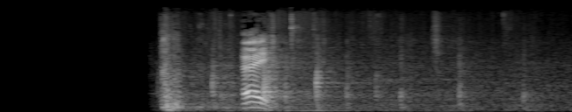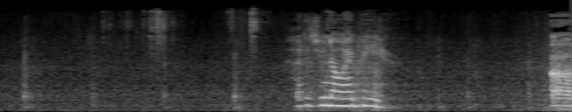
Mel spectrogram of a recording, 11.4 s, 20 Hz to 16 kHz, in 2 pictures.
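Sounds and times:
back door opening or shutting: 1.6 - 3.5
speech: 2.4 - 2.9, 8.8 - 9.7, 11.2 - 11.4.

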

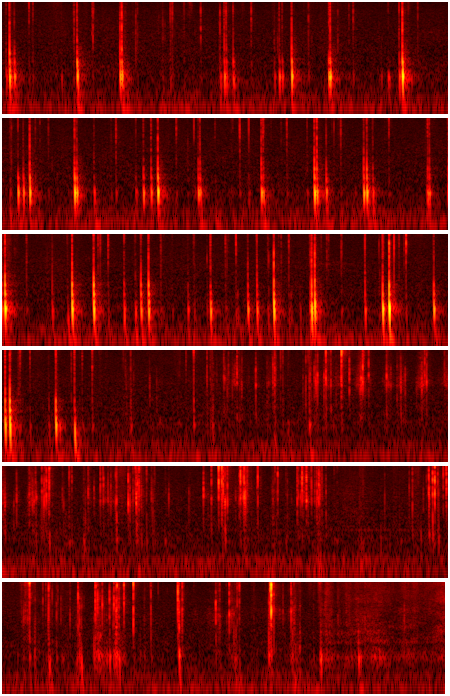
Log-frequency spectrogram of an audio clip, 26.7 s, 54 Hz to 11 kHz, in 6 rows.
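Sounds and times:
fingers tapping on a book cover: 0.0 - 14.4
book cover crinkling: 15.5 - 21.2, 21.9 - 26.7.

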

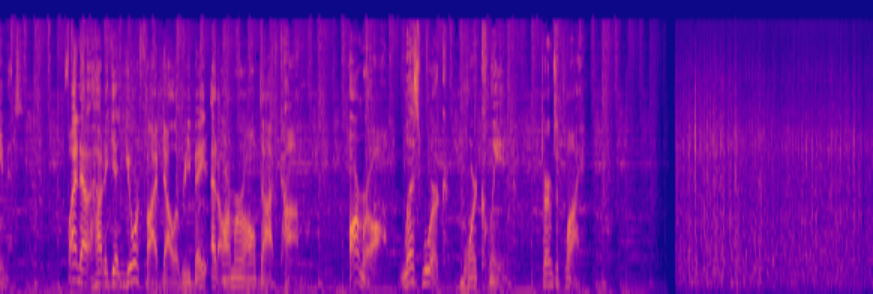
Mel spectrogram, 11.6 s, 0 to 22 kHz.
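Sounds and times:
music: 0.0 - 9.0
speech: 0.9 - 7.9
rain pattering on a car windshield: 9.0 - 11.6.

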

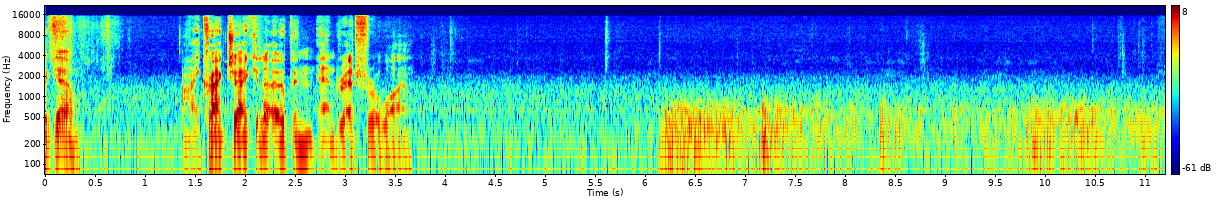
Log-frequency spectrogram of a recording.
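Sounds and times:
speech: 0.0 - 0.4, 1.4 - 3.8
thunderstorm with heavy low thunder during a passenger flight: 6.1 - 11.1.

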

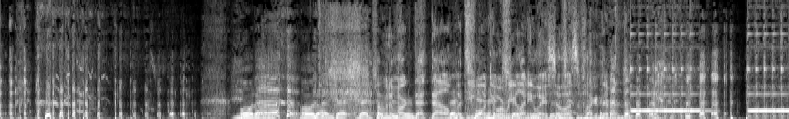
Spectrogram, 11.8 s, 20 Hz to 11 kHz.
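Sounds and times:
laughter: 0.0 - 6.2, 6.8 - 11.2
speech: 3.6 - 11.0
bell ringing with bright buzzing tone: 9.3 - 11.8.

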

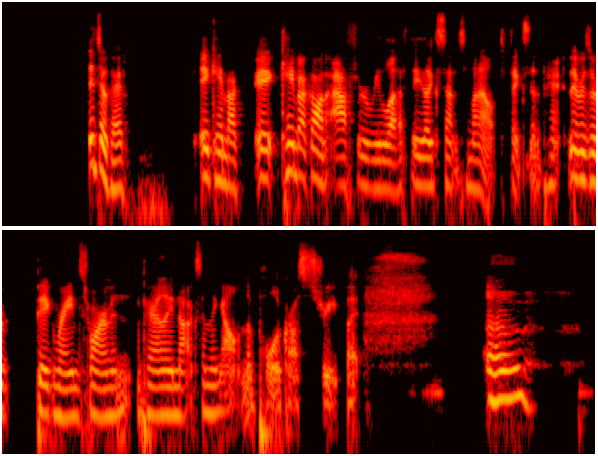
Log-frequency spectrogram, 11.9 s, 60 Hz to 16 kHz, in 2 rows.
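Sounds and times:
speech: 0.9 - 11.8
person yawning: 10.8 - 11.3.

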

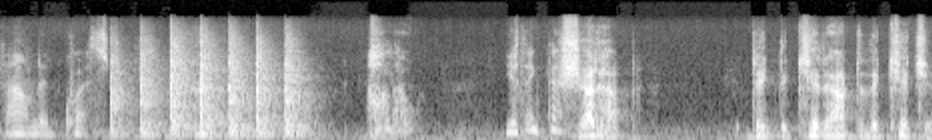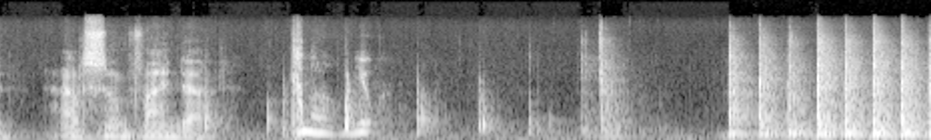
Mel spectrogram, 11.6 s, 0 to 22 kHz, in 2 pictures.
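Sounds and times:
speech: 0.0 - 1.4, 2.4 - 4.1, 4.7 - 8.3
heavy pounding on a door: 0.7 - 2.0, 7.1 - 9.8, 10.4 - 11.6.

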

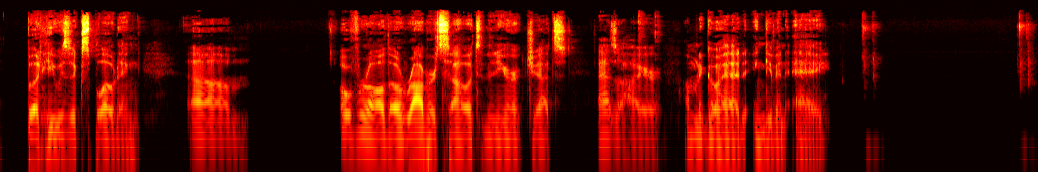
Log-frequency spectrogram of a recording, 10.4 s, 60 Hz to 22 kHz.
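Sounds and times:
speech: 0.3 - 2.6, 3.4 - 8.8
typing on a computer keyboard: 8.6 - 8.9, 10.2 - 10.3.

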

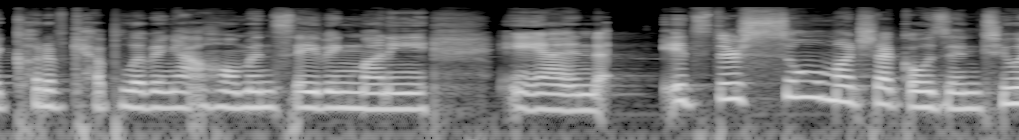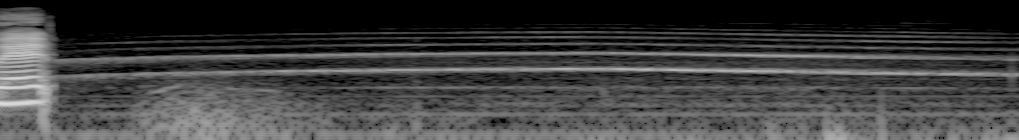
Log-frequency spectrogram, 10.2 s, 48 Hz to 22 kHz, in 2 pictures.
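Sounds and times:
speech: 0.0 - 5.5
low traffic rumble: 5.4 - 9.2
ambulance or fire truck siren passing: 5.4 - 10.1.

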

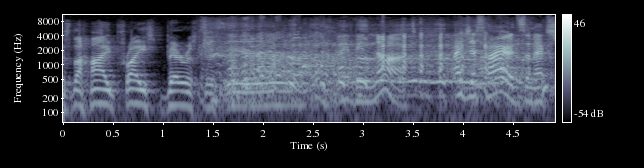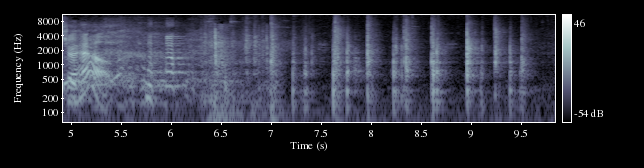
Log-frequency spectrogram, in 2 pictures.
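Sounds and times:
speech: 0.0 - 6.0
laughter: 1.4 - 6.6
door swinging open with a solid thunk: 6.2 - 7.2.

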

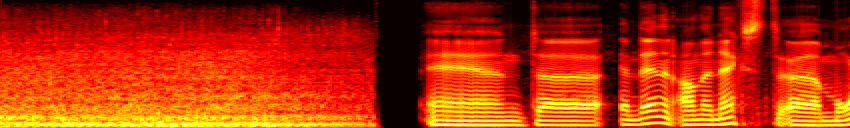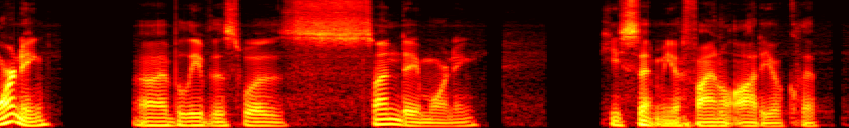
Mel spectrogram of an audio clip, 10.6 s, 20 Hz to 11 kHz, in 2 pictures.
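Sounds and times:
propeller racing aircraft including Glasairs and a Thunder Mustang taxiing out at Reno air race: 0.0 - 2.4
speech: 2.7 - 8.4, 9.1 - 10.5.

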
